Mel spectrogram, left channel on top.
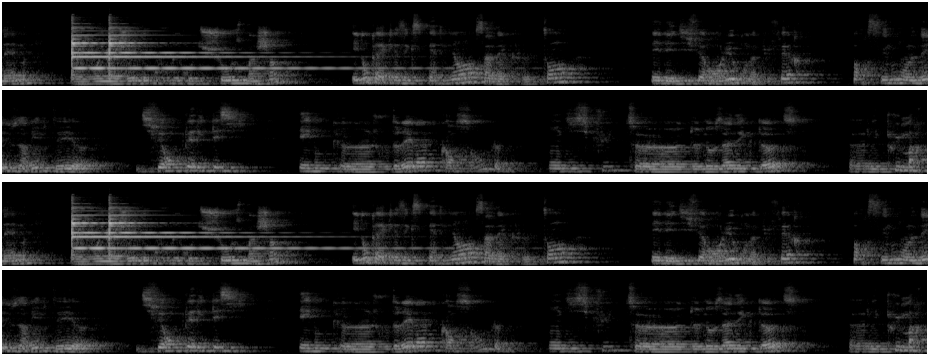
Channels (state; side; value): identical; both; correlation 1.00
